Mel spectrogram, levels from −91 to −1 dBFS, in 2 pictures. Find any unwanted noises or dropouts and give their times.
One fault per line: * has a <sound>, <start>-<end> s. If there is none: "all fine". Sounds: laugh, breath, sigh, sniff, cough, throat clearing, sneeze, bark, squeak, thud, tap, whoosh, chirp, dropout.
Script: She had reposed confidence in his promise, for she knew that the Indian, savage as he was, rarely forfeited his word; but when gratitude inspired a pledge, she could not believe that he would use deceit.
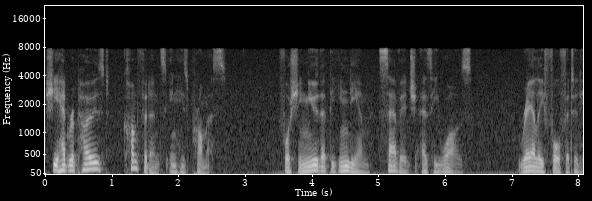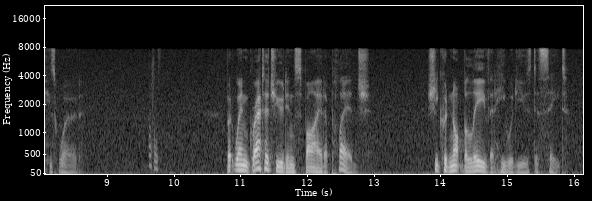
* has a chirp, 9.6-9.8 s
